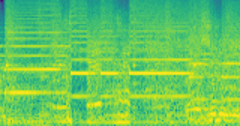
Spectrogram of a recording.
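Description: Electronic keyboard playing a slow bolero: sustained held chords with a melody line above, continuous and loud.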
